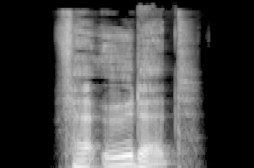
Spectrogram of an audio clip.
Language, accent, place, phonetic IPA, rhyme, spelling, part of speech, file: German, Germany, Berlin, [fɛɐ̯ˈʔøːdət], -øːdət, verödet, verb, De-verödet.ogg
- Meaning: 1. past participle of veröden 2. inflection of veröden: third-person singular present 3. inflection of veröden: second-person plural present 4. inflection of veröden: plural imperative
